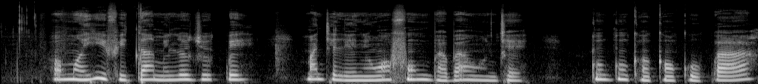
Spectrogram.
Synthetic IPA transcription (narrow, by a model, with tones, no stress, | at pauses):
ɔ˧mɔ̃˧˨ji˦˨fi˧da˦mĩ˧˦lo˦d͡ʒu˦k͡pe˦ | mã˦d͡ʒe˦˨le˨nĩ˧w̃ɔ̃˧fũ˦ba˨ba˨˦wũ˧n̩˨d͡ʒɛ˨ | ɡ̥ũ˦ɡũ˦˨kʰã˨kã˧ko˨k͡pa˨˦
